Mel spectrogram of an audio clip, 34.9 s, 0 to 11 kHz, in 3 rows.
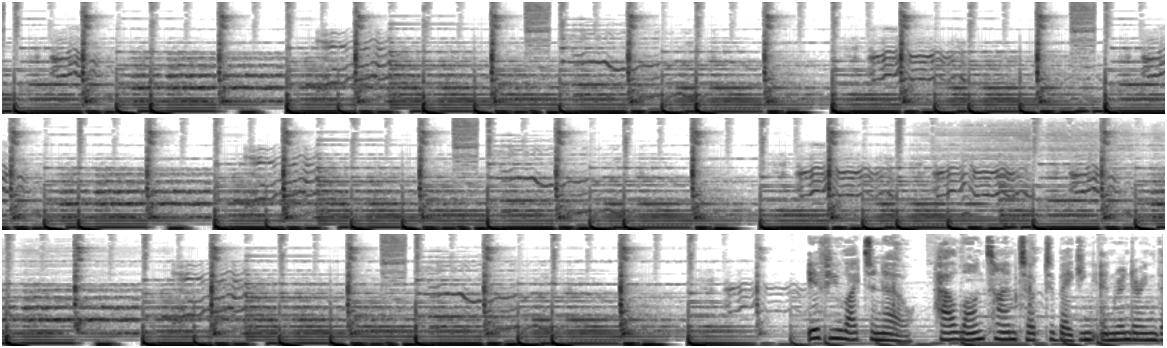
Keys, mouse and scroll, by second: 1.3 middle click, 2.1-5.6 drag, 5.7-8.2 drag, 13.1-13.6 drag, 14.2-17.5 drag, 17.5-18.1 scroll down 1, 18.1-22.6 scroll down 22, 22.6-25.6 drag, 26.7-29.5 scroll down 4, 31.0 click, 31.6-34.8 drag.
